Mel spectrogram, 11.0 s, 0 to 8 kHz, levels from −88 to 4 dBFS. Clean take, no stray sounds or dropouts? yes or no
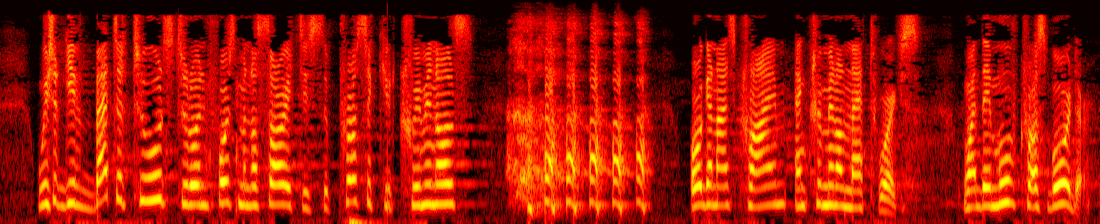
no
